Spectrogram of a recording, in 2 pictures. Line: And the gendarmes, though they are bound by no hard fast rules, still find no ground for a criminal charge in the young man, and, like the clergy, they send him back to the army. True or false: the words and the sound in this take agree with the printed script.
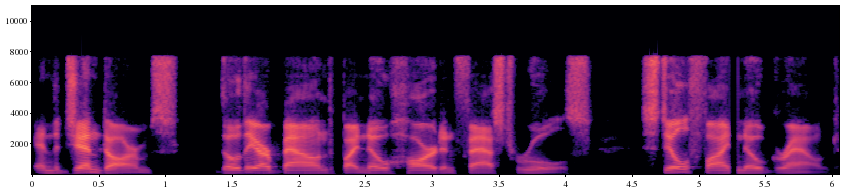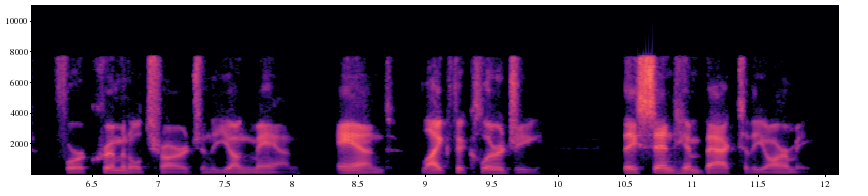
false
